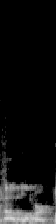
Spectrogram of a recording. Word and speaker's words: Blumberg: Blumberg. – Blumberg. Why is that hard for me to pronounce? – I don't know why people can't figure that out when there's no E in it. The first part.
